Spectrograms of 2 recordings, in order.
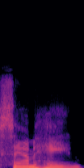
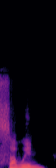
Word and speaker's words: Samhain: It was a pagan festival called Samhain, which is spelled with an M, but it's silent because it's Irish and they just hate me and don't want me to be able to speak their language. – And I've seen that word before and had no idea that's how you pronounce it. – Yeah, it looks like Samhain, but it's of course not. It's Samhain.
